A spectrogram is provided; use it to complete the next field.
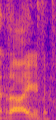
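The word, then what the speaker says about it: ride: तो यहाँ पे ई को क्या कर देंगे साइलेंट। अब देखिए फाइन, इसे क्या पढ़ेंगे फाइन, और इसे क्या पढ़ेंगे राइड, फाइन राइड।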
